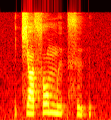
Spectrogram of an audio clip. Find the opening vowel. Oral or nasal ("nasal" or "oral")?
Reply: oral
